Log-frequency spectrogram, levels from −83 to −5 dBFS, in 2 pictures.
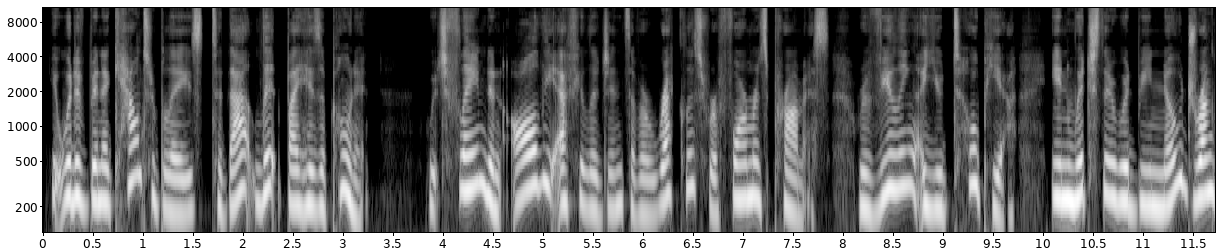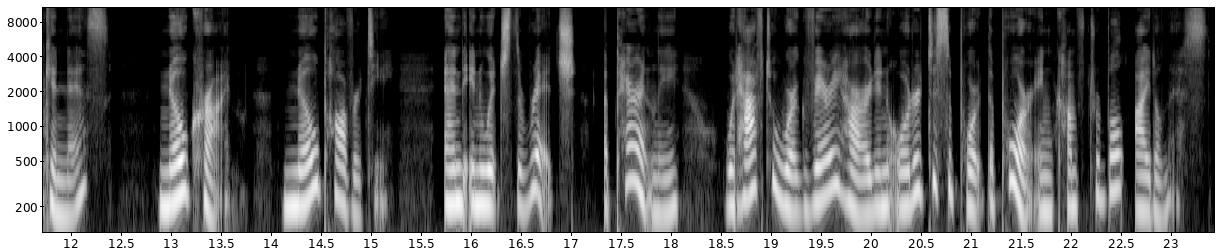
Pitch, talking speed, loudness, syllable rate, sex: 220 Hz, 150 wpm, -19 LUFS, 4.7 syllables/s, female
